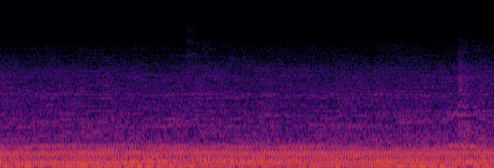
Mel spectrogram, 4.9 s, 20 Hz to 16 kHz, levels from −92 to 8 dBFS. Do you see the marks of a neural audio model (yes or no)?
yes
